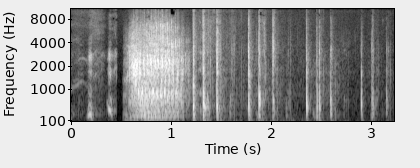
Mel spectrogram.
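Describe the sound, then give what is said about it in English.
A horse gives a loud, breathy whinny, then its hooves clip-clop in a quick, steady rhythm of sharp knocks on a hard surface, with no voices. “Hey, I got a new horse.”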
